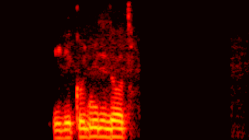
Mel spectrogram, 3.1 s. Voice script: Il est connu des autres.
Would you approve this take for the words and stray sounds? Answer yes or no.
yes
